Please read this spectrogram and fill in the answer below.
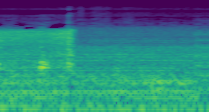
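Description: Two-way radio hiss with a faint voice in it, cutting off abruptly under a second in, leaving a low steady rumble.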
